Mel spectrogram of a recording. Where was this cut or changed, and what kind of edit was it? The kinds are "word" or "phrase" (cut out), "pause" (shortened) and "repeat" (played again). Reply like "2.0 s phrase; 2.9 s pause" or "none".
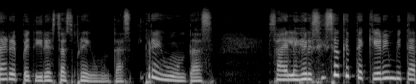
1.4 s word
